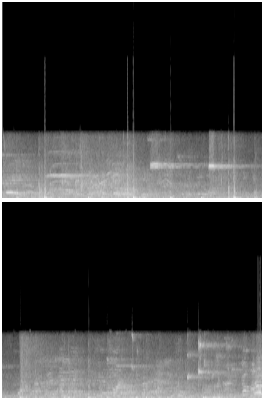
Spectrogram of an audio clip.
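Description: Volleyball gym: players talking over repeated sharp thuds of volleyballs being hit and bouncing on a hardwood floor, in a large, echoing hall. A few high squeaks are heard, one held for a couple of seconds around the middle.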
